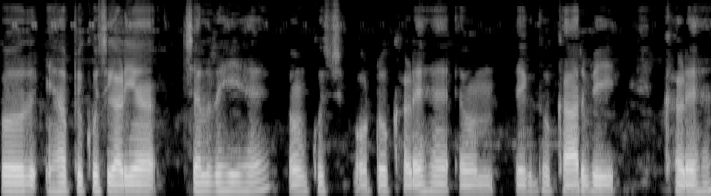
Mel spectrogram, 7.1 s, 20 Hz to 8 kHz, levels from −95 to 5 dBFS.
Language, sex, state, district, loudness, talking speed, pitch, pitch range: Hindi, male, Jharkhand, Jamtara, -19 LUFS, 170 wpm, 115 Hz, 110-120 Hz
